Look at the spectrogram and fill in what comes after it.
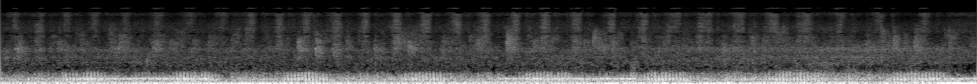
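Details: Stella the calico cat purrs contentedly while petted, a rolling low rumble pulsing about once a second with each breath, interrupted at times by a faint steady background hum.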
